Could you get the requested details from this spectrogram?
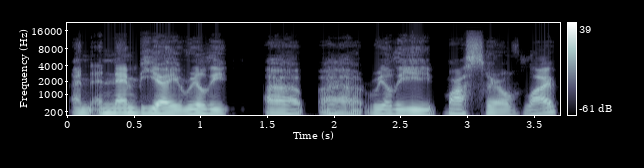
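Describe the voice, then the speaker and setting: A man's voice: mid-range voice, little pitch movement, moderate pace, gravelly, no echo, studio quality. A man in his thirties from Portugal, a startup co-founder, chatting as a podcast guest with many fillers and restarts. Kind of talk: casual interview talk.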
